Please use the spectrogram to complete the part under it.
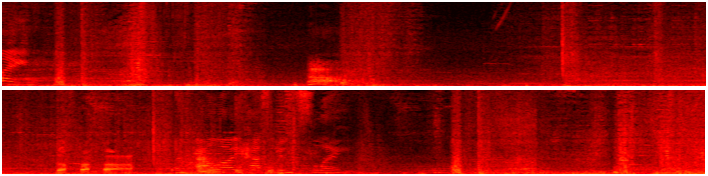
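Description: Video game spells and hits clash and crackle in a fight.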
